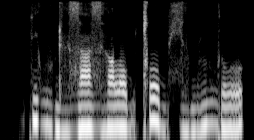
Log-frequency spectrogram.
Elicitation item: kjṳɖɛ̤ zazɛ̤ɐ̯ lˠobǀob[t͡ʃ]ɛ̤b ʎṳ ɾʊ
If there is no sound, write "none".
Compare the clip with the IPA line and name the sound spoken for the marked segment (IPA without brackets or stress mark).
ç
